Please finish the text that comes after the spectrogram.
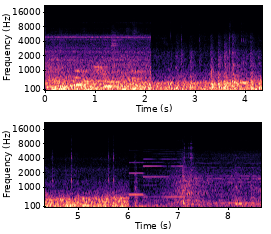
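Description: A London Underground Northern line train rumbles loudly and steadily, wheels clattering on track, then slows with a brief squeal and hum of braking near the end.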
